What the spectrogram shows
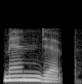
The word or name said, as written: Mendip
